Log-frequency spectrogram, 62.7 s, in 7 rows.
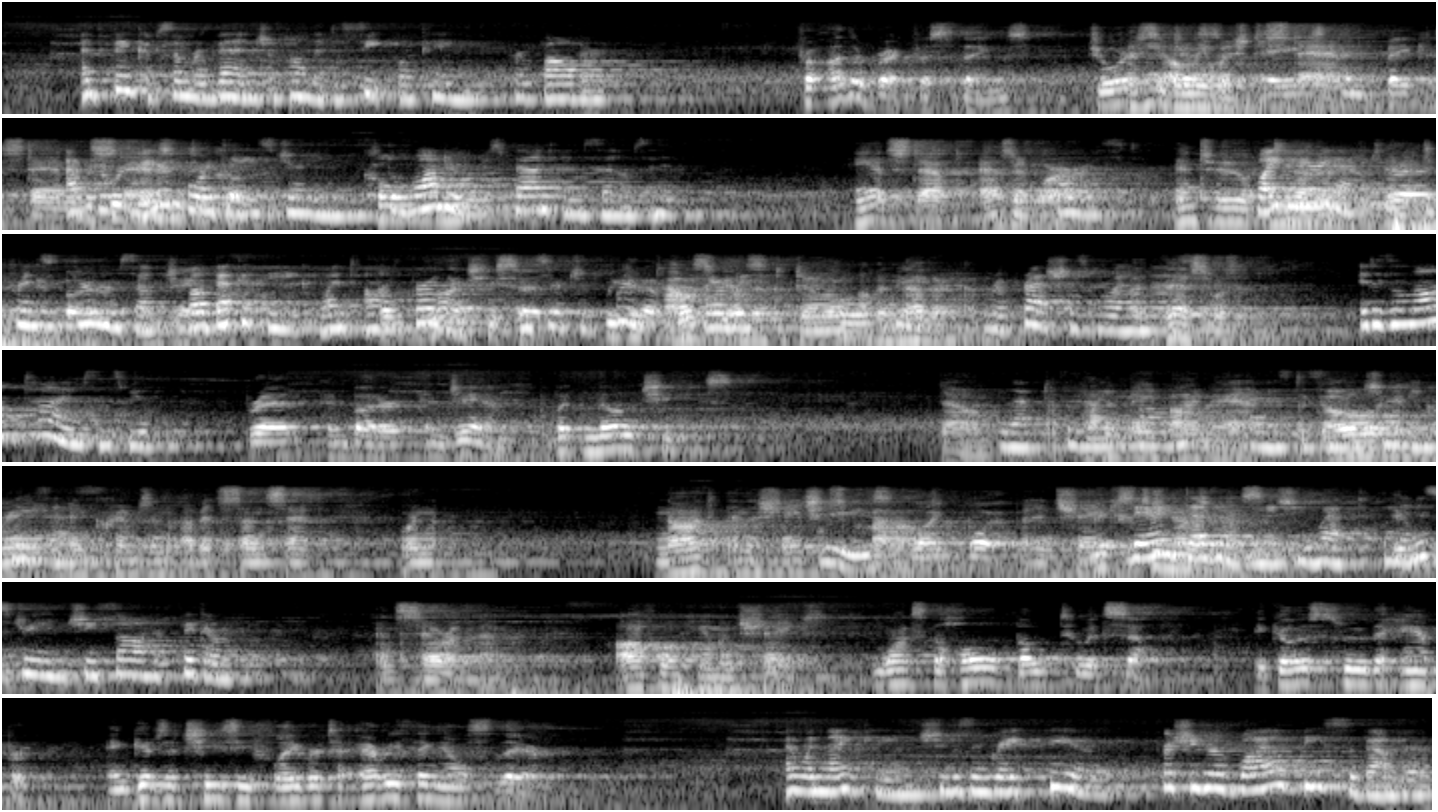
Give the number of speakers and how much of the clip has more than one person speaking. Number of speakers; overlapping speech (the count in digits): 3, about 36%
